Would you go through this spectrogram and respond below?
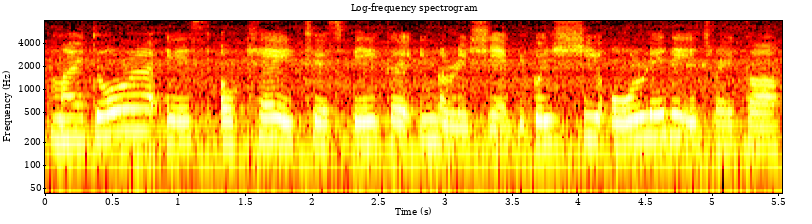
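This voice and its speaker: A woman from Korea with a Korean accent, a college student answering interview questions in halting English, searching for words with many fillers. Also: mid-range voice. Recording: noticeable background noise.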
